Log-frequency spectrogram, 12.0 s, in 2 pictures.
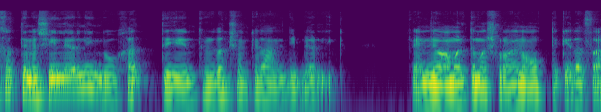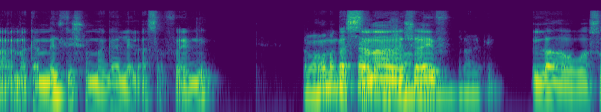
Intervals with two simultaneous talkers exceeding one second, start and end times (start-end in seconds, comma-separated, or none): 9.3-10.6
